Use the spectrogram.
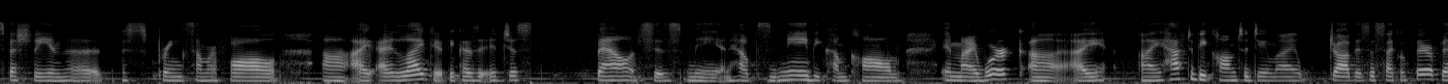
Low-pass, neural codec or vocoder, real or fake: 7.2 kHz; codec, 16 kHz, 2 kbps, X-Codec, HuBERT features, trained on balanced general audio; fake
